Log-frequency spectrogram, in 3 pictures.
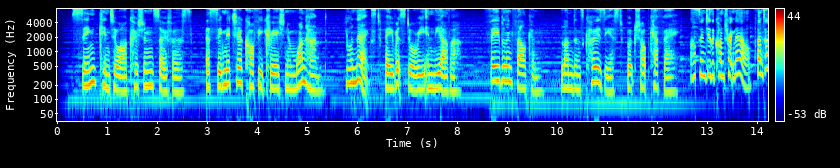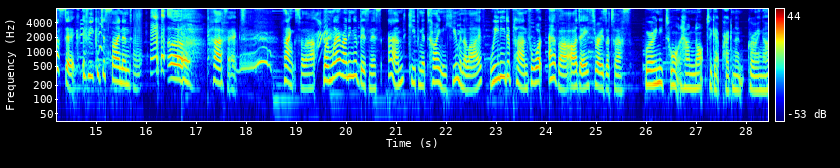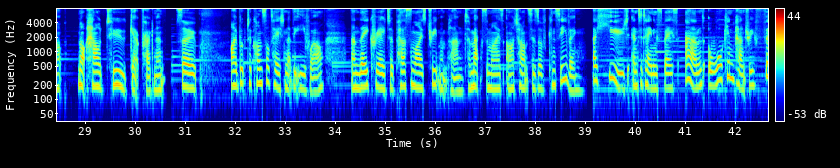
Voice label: Commercials, female voices

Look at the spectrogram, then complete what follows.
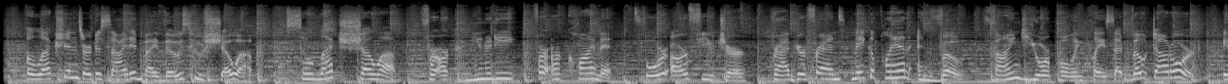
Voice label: american english political, female voices

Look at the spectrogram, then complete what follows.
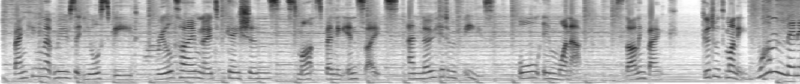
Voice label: english commercial reel, female voices

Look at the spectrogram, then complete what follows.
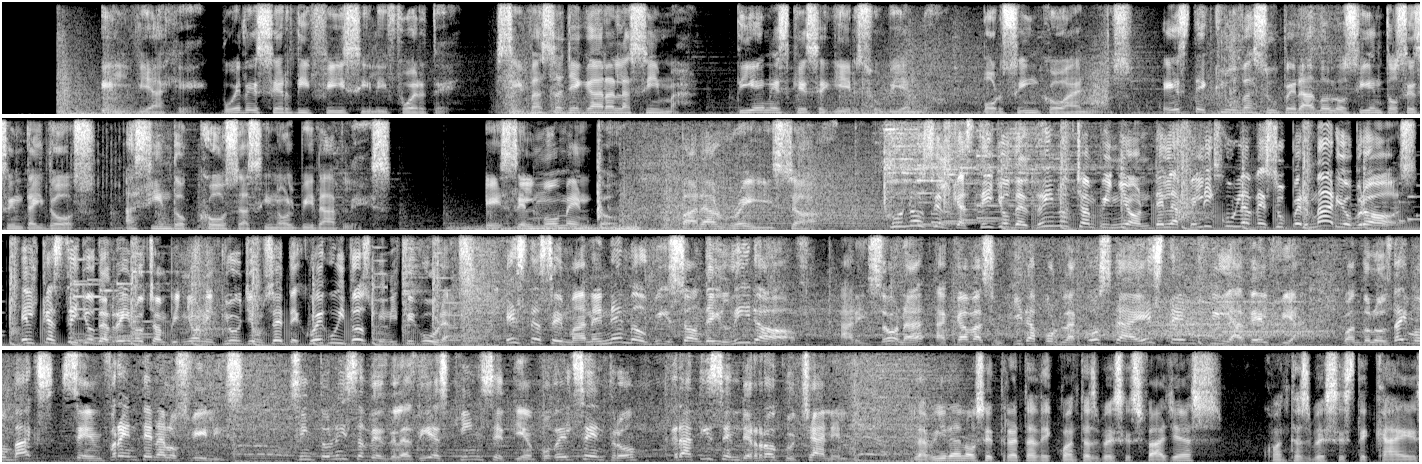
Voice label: VO Artist Reel Latam Spanish, male voices

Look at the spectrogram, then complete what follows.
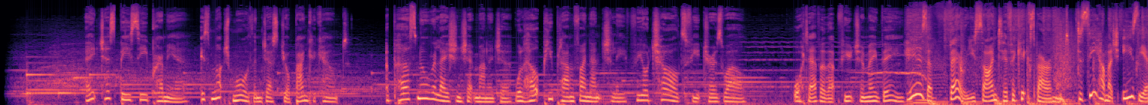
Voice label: Commercial Reel, female voices

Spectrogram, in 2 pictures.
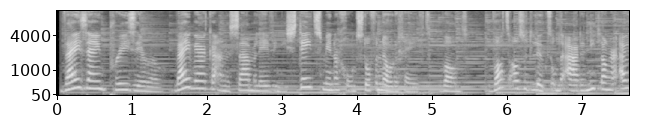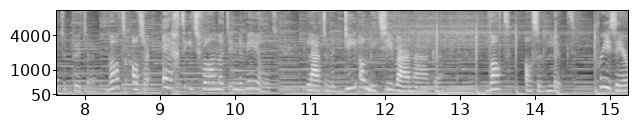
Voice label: Dutch Commercial Voicereel, female voices

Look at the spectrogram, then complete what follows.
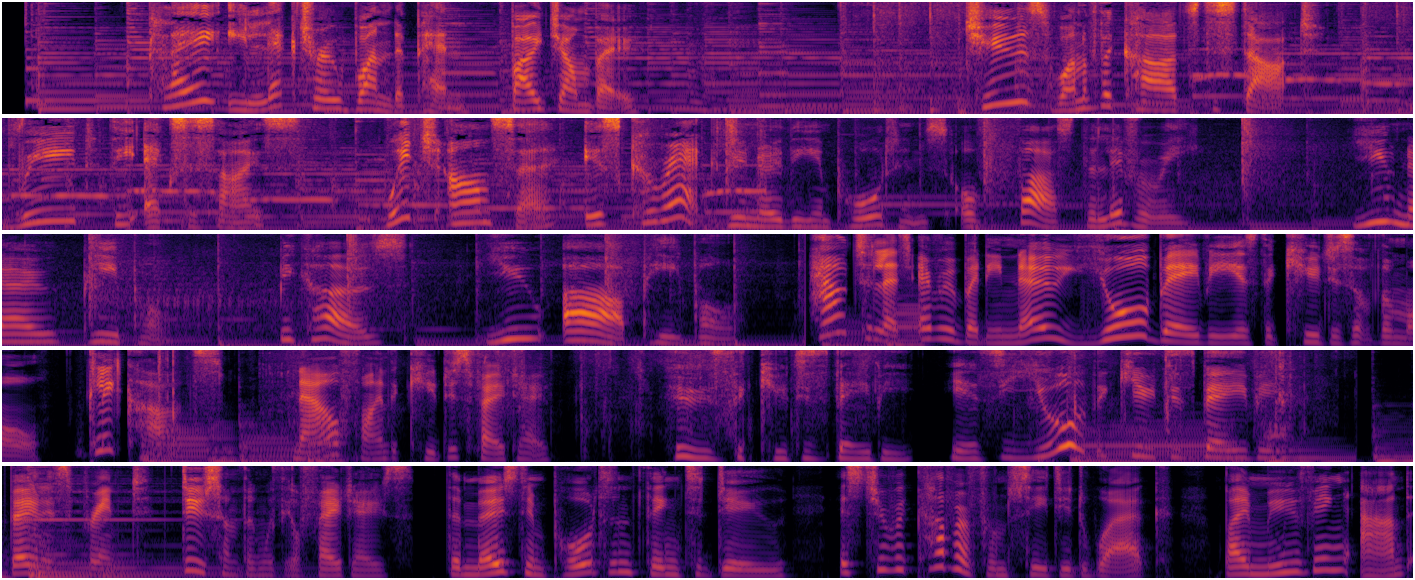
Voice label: VO commercial EN, female voices

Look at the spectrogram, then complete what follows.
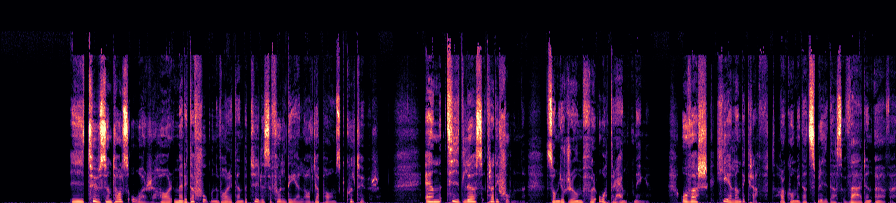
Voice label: swedish commercial, female voices

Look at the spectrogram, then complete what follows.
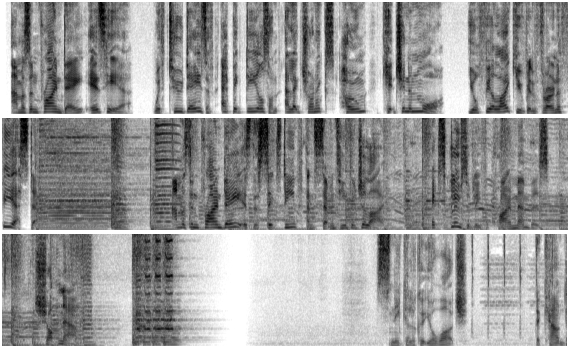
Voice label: Commercial, male voices

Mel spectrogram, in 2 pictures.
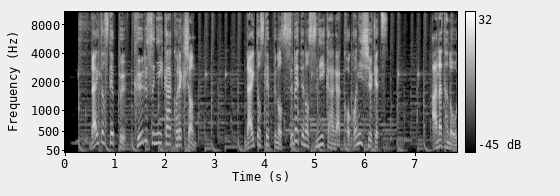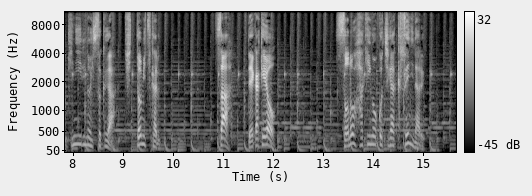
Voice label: japanese, male voices

